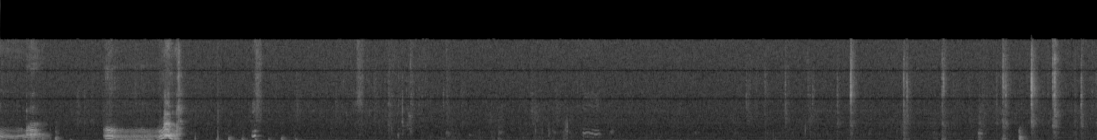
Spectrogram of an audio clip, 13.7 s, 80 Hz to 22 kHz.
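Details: Male fawn Chihuahua-Poodle mix puppy born on 9 July, indoors: a couple of short, whiny whimpers early on, then mostly quiet with faint rustling, small clicks and a steady low hum.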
